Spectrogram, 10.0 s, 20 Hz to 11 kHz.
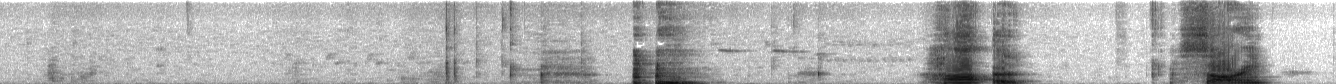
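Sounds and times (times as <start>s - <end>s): man clearing his throat: 4.7s - 5.4s.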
